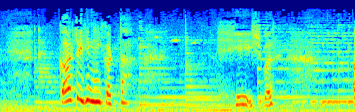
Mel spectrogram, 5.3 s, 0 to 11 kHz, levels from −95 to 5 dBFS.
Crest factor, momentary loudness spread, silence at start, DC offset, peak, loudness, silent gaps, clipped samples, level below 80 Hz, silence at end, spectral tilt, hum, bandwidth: 16 dB; 19 LU; 0 s; under 0.1%; -2 dBFS; -15 LUFS; none; under 0.1%; -34 dBFS; 0 s; -6.5 dB/octave; none; 7.8 kHz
